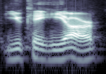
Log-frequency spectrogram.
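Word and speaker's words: euchre: is spelled EU H re e but it's pronounced like UK R it emerged in the early 1800s and it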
